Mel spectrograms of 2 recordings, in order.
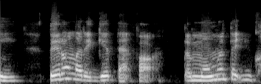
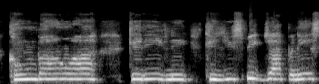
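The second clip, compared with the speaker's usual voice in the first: lightly voiced persistent stranger, slightly raised; imitated pestering stranger; 3 semitones higher than usual. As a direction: imitate a man pestering a passerby. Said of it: "that guy that was following me ... kept saying".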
